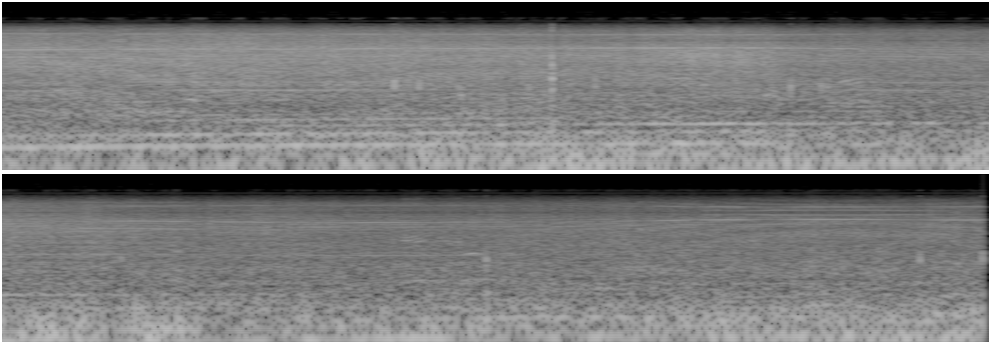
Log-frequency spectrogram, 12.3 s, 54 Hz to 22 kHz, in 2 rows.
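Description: A remote-control helicopter, an Esky FP2 or Compy FP, flies nearby with a steady, continuous whir and buzz that holds evenly throughout, while a voice talks faintly underneath.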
